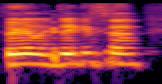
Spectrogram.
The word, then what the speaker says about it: Fairleigh Dickinson: Did I say it right? Farley Dickinson? Fairly. I can never say it. Fairleigh Dickinson.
